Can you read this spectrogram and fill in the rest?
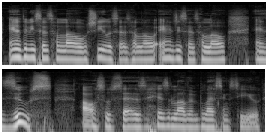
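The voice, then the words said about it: Slightly hoarse, rough voice. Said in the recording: “excuse my voice. I just got over the hurdle of having it not be completely hoarse ... It's a little bit rougher to talk, and I might be seeming like it's a little bit more Marge Simpson hashtag sounding”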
